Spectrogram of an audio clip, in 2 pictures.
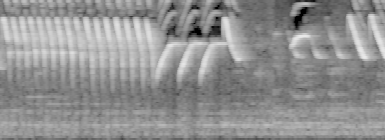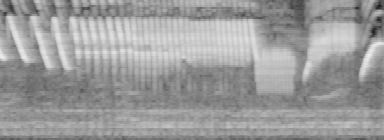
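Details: Canary singing a long rolling training song meant to teach young birds: fast rattling trills of steep downward sweeps, a brief pause, more rolled sweeps, then a low buzzy note and a final burst of high chirps.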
